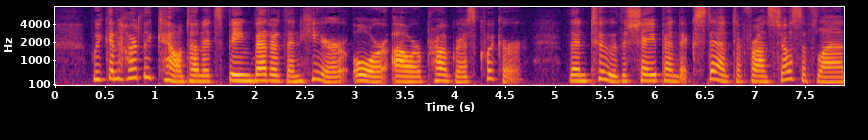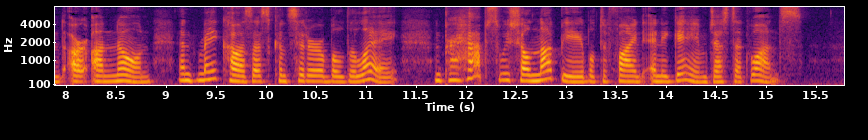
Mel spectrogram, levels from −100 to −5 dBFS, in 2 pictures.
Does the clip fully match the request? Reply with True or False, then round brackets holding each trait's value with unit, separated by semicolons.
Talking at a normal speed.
True (180 wpm)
